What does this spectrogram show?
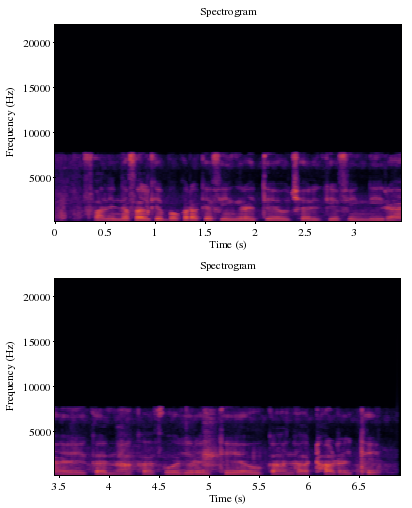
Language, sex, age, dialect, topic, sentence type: Chhattisgarhi, male, 51-55, Western/Budati/Khatahi, agriculture, statement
